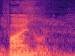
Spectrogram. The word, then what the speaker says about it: Feyenoord: Sorry. – That's my Dutch pronunciation. – Feyenoord. And three goals versus Watford.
